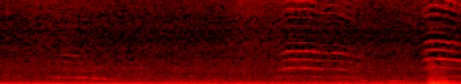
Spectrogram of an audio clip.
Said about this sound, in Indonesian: Aduh, meong,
